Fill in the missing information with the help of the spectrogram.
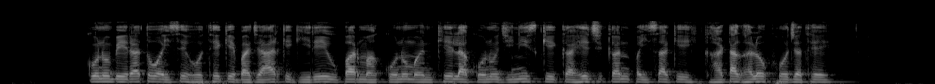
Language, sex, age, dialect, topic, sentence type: Chhattisgarhi, male, 18-24, Western/Budati/Khatahi, banking, statement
